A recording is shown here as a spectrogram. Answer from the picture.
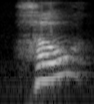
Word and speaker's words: hotel: You may notice from this word that the first vowel is long because it's an open syllable.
